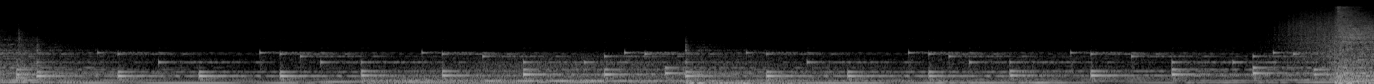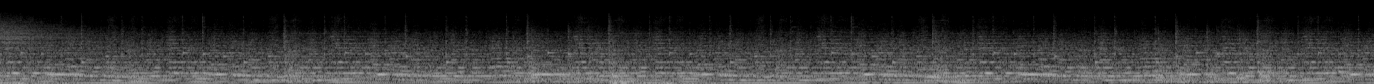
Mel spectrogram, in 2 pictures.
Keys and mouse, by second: 0.0-2.5 typing, 4.0 click, 4.2 KP_Decimal, 5.3 q, 5.5 a, 5.5 a, 5.6 q, 6.0 ctrl+z, 6.7 u, 8.6 a, 9.8 ctrl+Tab, 10.7 v, 12.5-13.4 drag, 12.5-14.3 typing, 15.5 Tab, 15.7 shift+space, 16.2 shift+space, 19.1 alt+z, 19.3-20.2 middle drag, 20.8 KP_Divide, 21.2 z, 21.3 z, 21.5 z, 21.9 z, 22.0 Tab, 22.7 KP_Divide, 24.1 KP_7, 24.6 ctrl+Tab, 25.5 z, 26.5 ctrl+l, 26.5 x, 26.9 Tab.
